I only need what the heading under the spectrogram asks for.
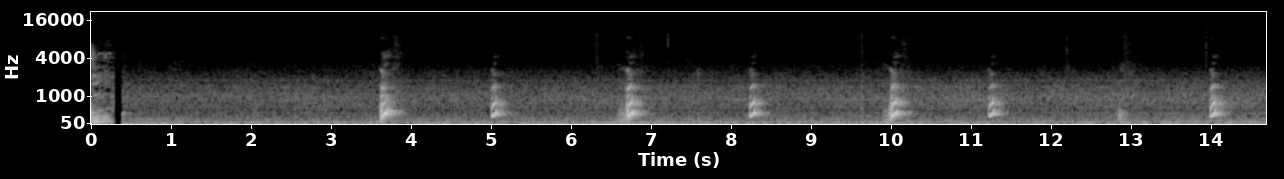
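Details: Corgi Husky mix dog barking: eight short sharp barks spaced a second or two apart, each a quick rising yap, over a quiet steady background hum.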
